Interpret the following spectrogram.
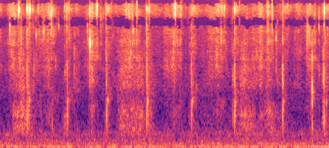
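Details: Shorkie named Barry licking his own paw inside a home, wet tongue smacks coming in short bursts a few times per second against a quiet low hum.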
